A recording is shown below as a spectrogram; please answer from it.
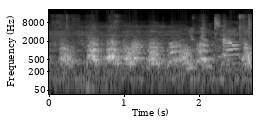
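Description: Small dogs at an animal shelter yip and whimper in short bursts, close by, under a person speaking softly to them.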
